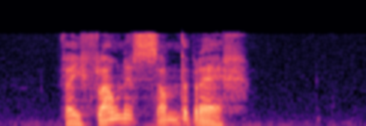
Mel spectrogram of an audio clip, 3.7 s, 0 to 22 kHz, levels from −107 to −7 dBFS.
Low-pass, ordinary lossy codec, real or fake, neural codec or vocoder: 7.2 kHz; AAC, 64 kbps; real; none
